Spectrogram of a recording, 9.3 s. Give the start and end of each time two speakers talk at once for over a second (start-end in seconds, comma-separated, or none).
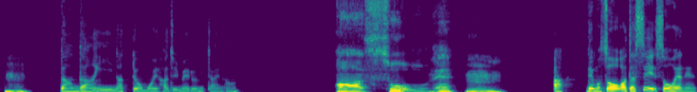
none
